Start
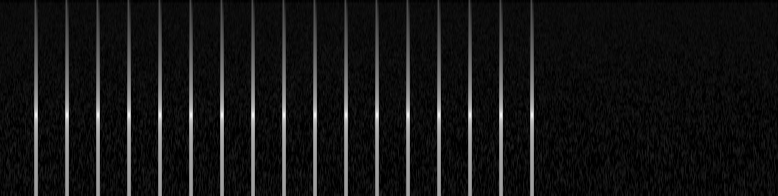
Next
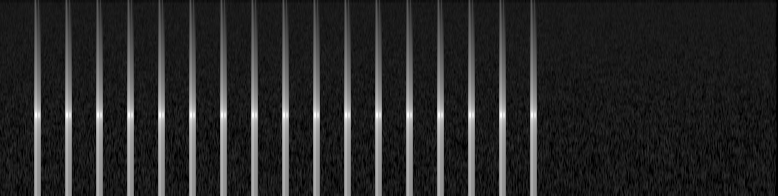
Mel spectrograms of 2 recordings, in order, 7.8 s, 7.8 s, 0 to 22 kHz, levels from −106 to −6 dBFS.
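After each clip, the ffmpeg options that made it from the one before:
ffmpeg -i in.wav -filter_complex "[0:a]asplit=2[link_01][link_02];[link_02]adelay=30,volume=-10.5dB[link_03];[link_01][link_03]amix=inputs=2:normalize=0,volume=5dB" out.wav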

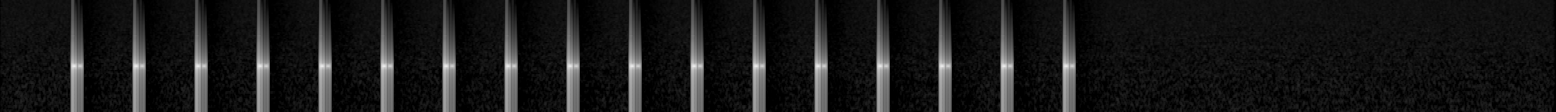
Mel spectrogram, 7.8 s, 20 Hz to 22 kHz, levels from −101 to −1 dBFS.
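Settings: ffmpeg -i in.wav -filter_complex "[0:a]acrossover=split=1500|3100[link_01][link_02][link_03];[link_01]acompressor=threshold=-29dB:ratio=4[link_04];[link_02]acompressor=threshold=-17dB:ratio=4[link_05];[link_03]acompressor=threshold=-36dB:ratio=4[link_06];[link_04][link_05][link_06]amix=inputs=3:normalize=0,volume=1.5dB" out.wav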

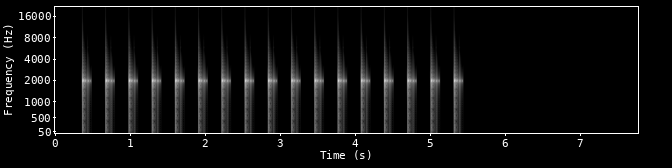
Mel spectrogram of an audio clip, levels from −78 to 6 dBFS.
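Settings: ffmpeg -i in.wav -af "aecho=1:1:11|71:0.316|0.178" out.wav

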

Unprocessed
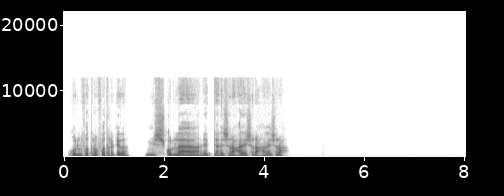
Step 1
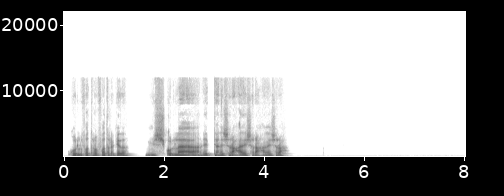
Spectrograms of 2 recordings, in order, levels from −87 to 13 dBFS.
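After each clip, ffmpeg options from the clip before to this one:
ffmpeg -i in.wav -af "bandreject=frequency=50:width_type=h:width=6,bandreject=frequency=100:width_type=h:width=6,bandreject=frequency=150:width_type=h:width=6,bandreject=frequency=200:width_type=h:width=6,bandreject=frequency=250:width_type=h:width=6,bandreject=frequency=300:width_type=h:width=6,bandreject=frequency=350:width_type=h:width=6,bandreject=frequency=400:width_type=h:width=6,bandreject=frequency=450:width_type=h:width=6" out.wav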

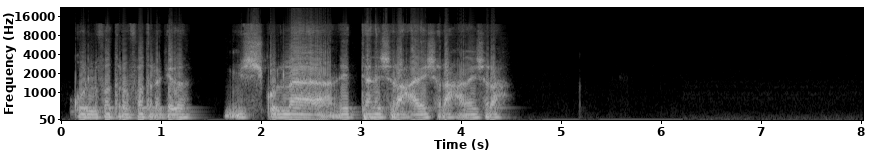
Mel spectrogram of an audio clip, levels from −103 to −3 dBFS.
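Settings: ffmpeg -i in.wav -af "volume=25.5dB,asoftclip=hard,volume=-25.5dB,volume=-3dB" out.wav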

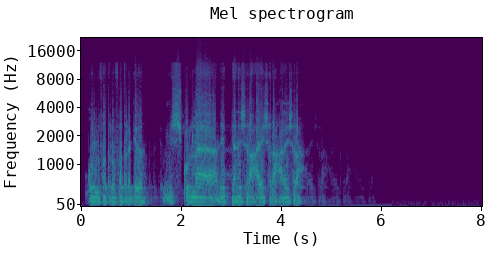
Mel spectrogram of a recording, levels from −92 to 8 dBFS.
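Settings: ffmpeg -i in.wav -filter_complex "[0:a]asplit=2[link_01][link_02];[link_02]adelay=501,lowpass=frequency=850:poles=1,volume=-22dB,asplit=2[link_03][link_04];[link_04]adelay=501,lowpass=frequency=850:poles=1,volume=0.43,asplit=2[link_05][link_06];[link_06]adelay=501,lowpass=frequency=850:poles=1,volume=0.43[link_07];[link_01][link_03][link_05][link_07]amix=inputs=4:normalize=0,volume=-4dB" out.wav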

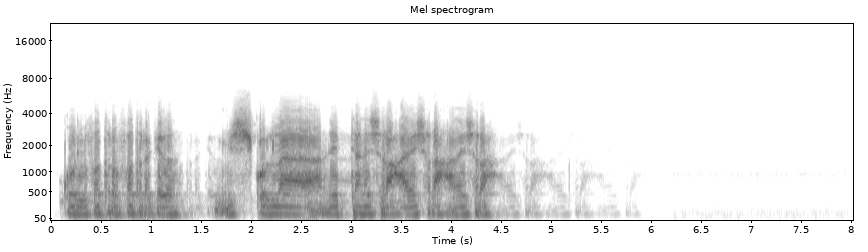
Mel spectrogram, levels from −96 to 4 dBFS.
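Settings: ffmpeg -i in.wav -af "highpass=100,equalizer=frequency=200:width_type=q:width=4:gain=-7,equalizer=frequency=360:width_type=q:width=4:gain=-4,equalizer=frequency=520:width_type=q:width=4:gain=-4,equalizer=frequency=910:width_type=q:width=4:gain=8,equalizer=frequency=1500:width_type=q:width=4:gain=-5,equalizer=frequency=2200:width_type=q:width=4:gain=9,lowpass=frequency=3100:width=0.5412,lowpass=frequency=3100:width=1.3066" out.wav

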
